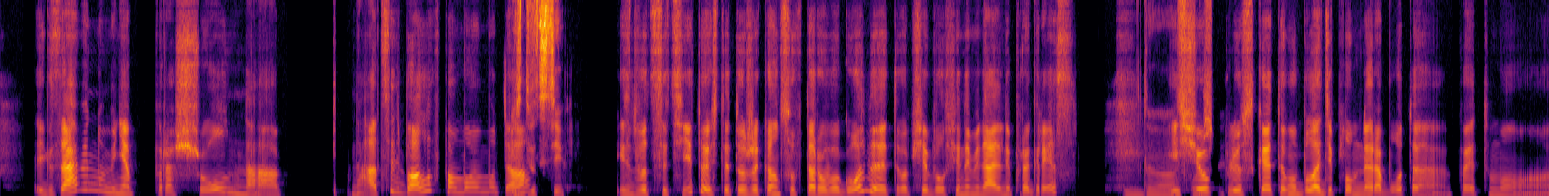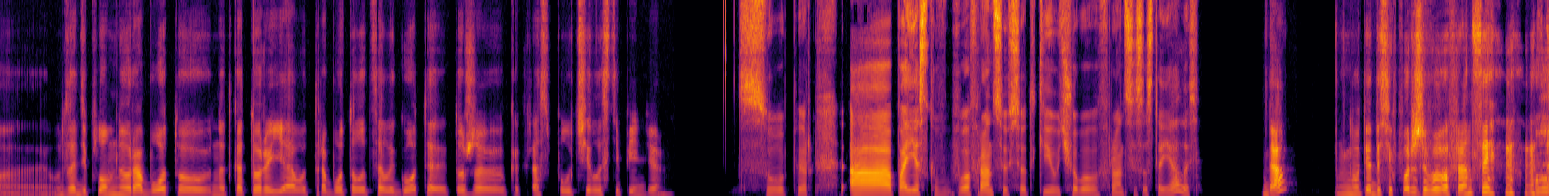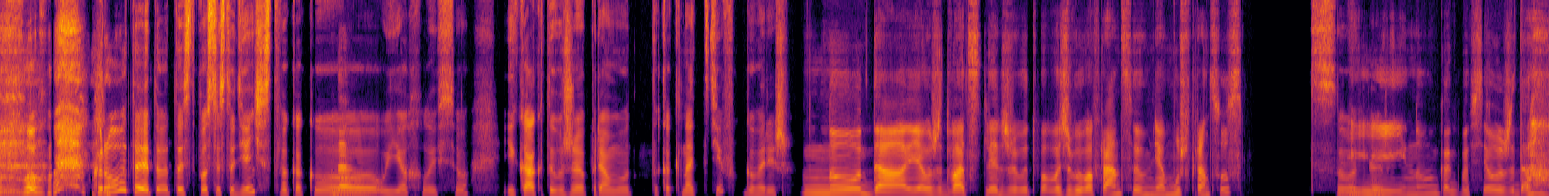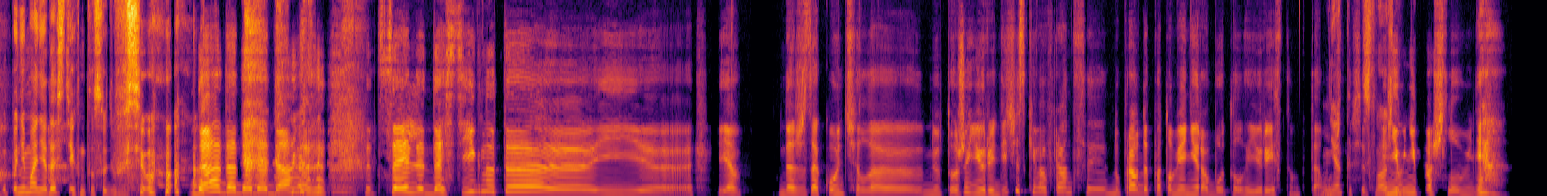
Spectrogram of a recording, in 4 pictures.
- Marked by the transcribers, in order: other background noise; surprised: "Ого"; laugh; in English: "native"; laughing while speaking: "да"; laughing while speaking: "по всему"; chuckle; laugh; tapping; laughing while speaking: "меня"
- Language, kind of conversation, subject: Russian, podcast, Как не зацикливаться на ошибках и двигаться дальше?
